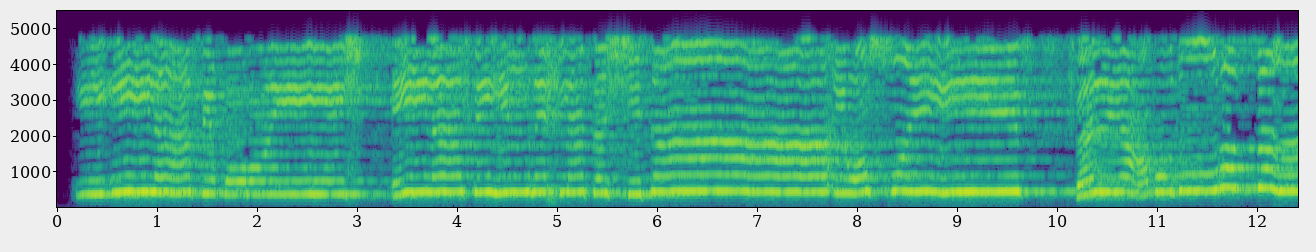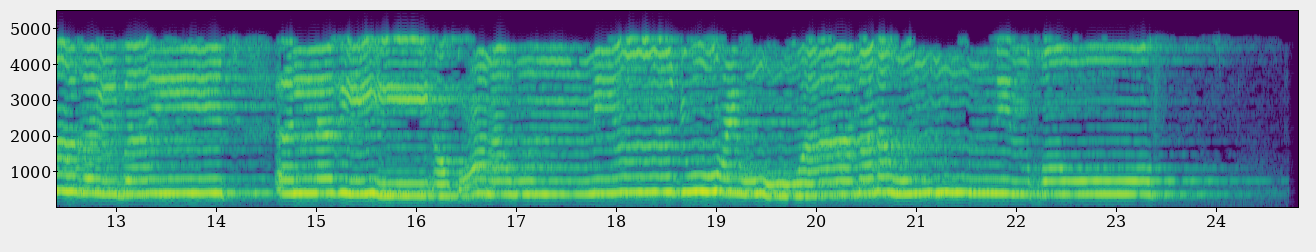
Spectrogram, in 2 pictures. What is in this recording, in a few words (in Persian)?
ترتیل سوره قریش; محمد البراک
